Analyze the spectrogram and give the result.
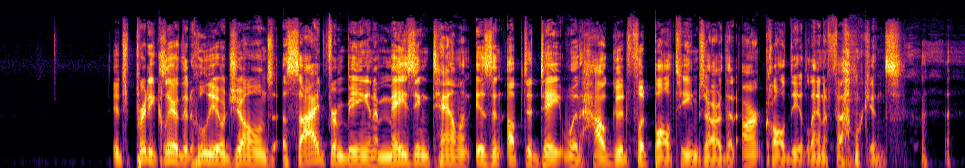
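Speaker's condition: No condition

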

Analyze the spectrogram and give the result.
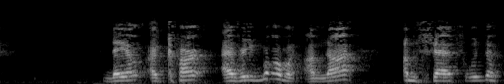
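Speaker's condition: Damaged voice box; voice box damaged by medic during hospital transport after fire rescue

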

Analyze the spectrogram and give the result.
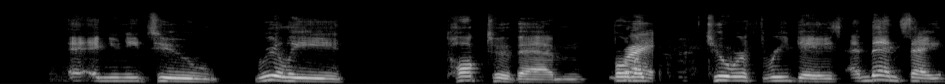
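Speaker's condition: Aphasia; now disabled

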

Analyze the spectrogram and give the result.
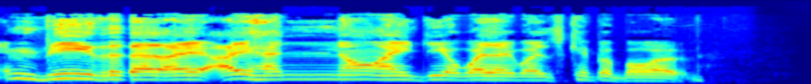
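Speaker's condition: Cerebral palsy; speech impediment

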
